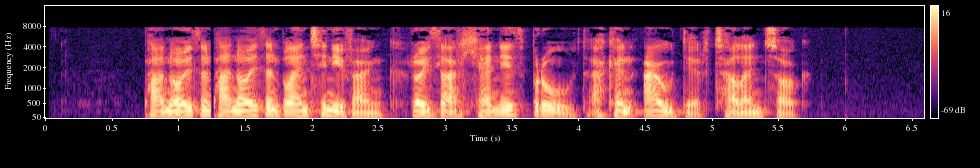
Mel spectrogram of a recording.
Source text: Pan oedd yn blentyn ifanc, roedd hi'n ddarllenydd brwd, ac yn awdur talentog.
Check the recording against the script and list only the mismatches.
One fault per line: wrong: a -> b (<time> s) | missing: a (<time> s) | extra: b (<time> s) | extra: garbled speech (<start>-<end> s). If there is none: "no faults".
extra: pan oedd (1.3 s)
missing: hi'n (3.0 s)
